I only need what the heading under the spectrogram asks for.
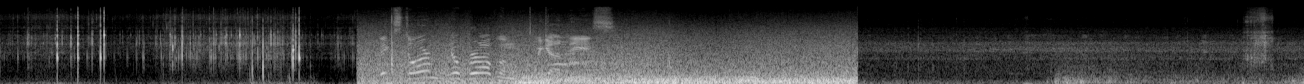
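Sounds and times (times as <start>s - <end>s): faint rain hiss: 3.3s - 12.3s
heavy rain rushing: 3.6s - 8.6s
low rumble: 3.6s - 8.6s.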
